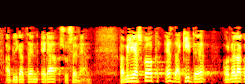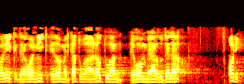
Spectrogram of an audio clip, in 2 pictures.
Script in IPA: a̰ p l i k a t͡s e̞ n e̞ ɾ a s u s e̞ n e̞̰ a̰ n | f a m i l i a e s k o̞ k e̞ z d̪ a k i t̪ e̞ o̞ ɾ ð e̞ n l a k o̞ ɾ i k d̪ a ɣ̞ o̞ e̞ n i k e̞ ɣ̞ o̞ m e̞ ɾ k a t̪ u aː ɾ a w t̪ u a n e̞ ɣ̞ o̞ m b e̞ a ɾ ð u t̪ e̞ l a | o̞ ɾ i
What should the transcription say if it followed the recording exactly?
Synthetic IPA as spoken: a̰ p l i k a t͡s e̞ n e̞ ɾ a s u s e̞ n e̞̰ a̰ n | f a m i l i a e s k o̞ k e̞ z d̪ a k i t̪ e̞ o̞ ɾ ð e̞ l a k o̞ ɾ i k d̪ a ɣ̞ o̞ e̞ n i k e̞ ð̞ o̞ m e̞ ɾ k a t̪ u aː ɾ a w t̪ u a n e̞ ɣ̞ o̞ m b e̞ a ɾ ð u t̪ e̞ l a | o̞ ɾ i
